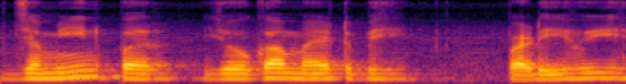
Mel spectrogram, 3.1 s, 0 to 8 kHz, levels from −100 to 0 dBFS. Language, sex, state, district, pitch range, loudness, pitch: Hindi, male, Uttar Pradesh, Lucknow, 130-140 Hz, -19 LUFS, 135 Hz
